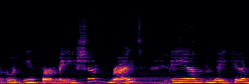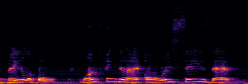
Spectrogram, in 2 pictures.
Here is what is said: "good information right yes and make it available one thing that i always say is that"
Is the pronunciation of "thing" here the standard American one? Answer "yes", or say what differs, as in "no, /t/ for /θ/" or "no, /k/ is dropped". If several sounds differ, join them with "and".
yes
